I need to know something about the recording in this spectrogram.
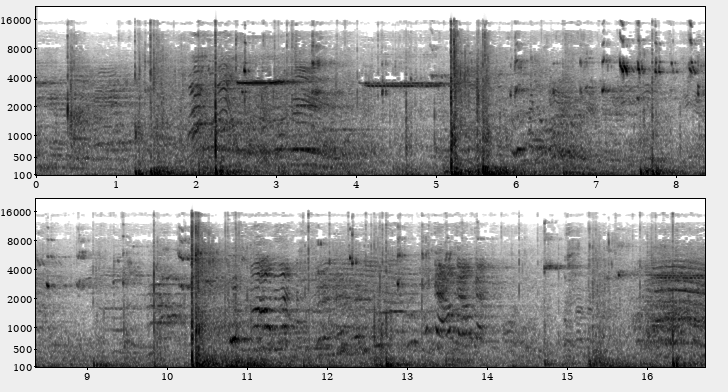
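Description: Young men and women shout and call out to each other during play.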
